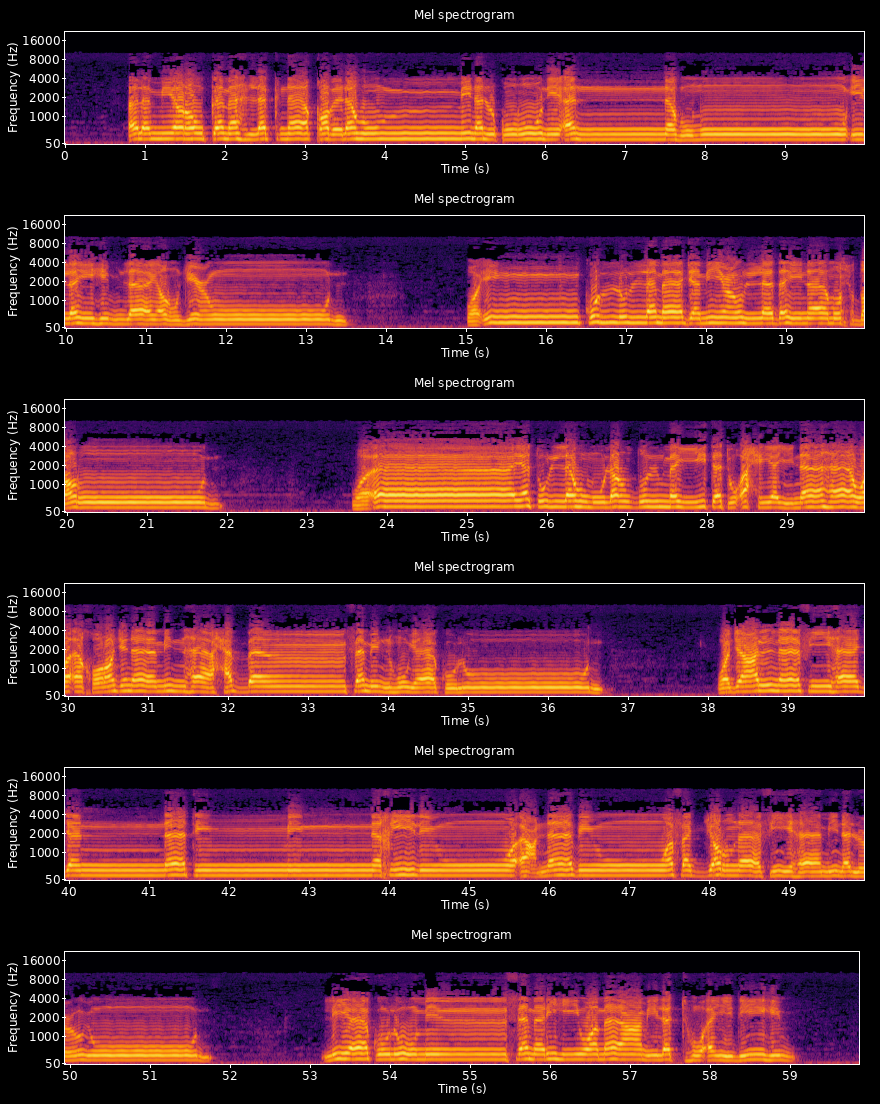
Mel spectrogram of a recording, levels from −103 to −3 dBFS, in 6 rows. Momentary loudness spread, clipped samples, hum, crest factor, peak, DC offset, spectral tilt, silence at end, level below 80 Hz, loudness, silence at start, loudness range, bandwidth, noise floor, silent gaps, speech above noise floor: 6 LU; under 0.1%; none; 14 dB; -2 dBFS; under 0.1%; -7.5 dB/octave; 0.8 s; -56 dBFS; -16 LUFS; 0.8 s; 4 LU; 9.4 kHz; -57 dBFS; none; 41 dB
